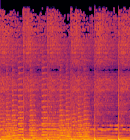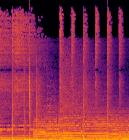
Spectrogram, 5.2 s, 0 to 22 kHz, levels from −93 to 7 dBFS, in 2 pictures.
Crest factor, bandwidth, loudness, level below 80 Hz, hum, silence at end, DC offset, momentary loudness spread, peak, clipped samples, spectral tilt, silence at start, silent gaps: 14 dB; over 20 kHz; -15 LUFS; -24 dBFS; none; 0 s; under 0.1%; 3 LU; 0 dBFS; under 0.1%; -5 dB/octave; 0 s; none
